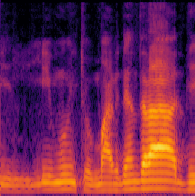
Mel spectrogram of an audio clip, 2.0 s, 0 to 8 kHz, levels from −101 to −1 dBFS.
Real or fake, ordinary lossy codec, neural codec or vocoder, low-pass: fake; none; codec, 16 kHz, 2 kbps, FreqCodec, larger model; none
